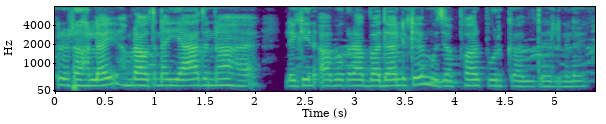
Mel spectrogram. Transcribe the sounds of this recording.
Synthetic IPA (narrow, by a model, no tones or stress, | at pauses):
ɾəɦləjɦəmɾaot̪najad̪nəɦɛ | lekinəbokɾabəd̪əlkemud͡ʒəpʰːəɾpuɾkəld̪elɡelɛ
